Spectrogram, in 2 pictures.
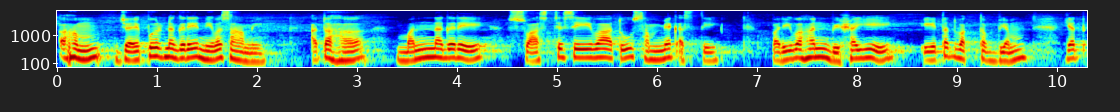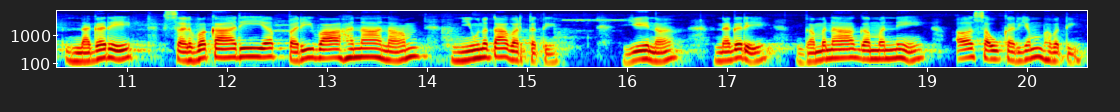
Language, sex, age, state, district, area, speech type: Sanskrit, male, 18-30, Rajasthan, Jaipur, urban, spontaneous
